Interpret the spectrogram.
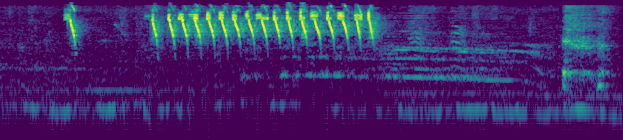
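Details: Lively weaver (manyar) song: one isolated sharp note, then a brisk rattle of about sixteen evenly spaced high down-slurred chips, followed by quieter background sounds and a brief harsher note.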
